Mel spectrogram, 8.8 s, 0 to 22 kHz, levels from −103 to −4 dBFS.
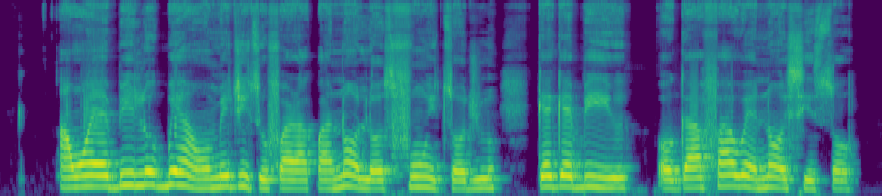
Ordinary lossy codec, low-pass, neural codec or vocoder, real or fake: none; none; none; real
